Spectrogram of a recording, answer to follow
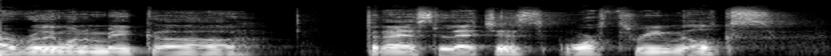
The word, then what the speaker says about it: tres leches: And we don't call it t leletches. We call it t leches cake.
